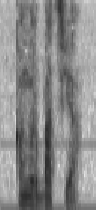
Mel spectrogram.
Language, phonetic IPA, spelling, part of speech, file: Polish, [ˌkɔ̃nurˈbat͡sʲja], konurbacja, noun, Pl-konurbacja.ogg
